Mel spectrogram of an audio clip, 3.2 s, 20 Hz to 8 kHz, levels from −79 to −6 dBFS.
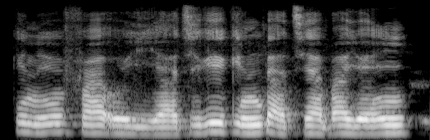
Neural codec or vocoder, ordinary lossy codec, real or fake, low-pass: none; none; real; none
